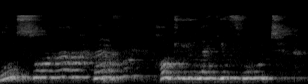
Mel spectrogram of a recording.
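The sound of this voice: Someone puts on a character voice in a French accent, high in pitch. The pace is fairly slow, with a slight echo.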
